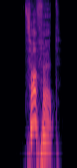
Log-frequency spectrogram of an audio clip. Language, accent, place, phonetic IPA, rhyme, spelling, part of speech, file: German, Germany, Berlin, [ˈt͡sɔfət], -ɔfət, zoffet, verb, De-zoffet.ogg
- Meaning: second-person plural subjunctive I of zoffen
